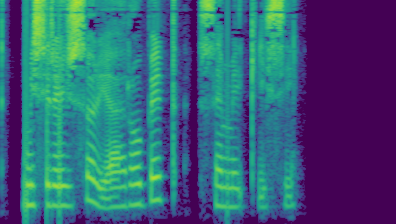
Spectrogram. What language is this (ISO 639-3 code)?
kat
